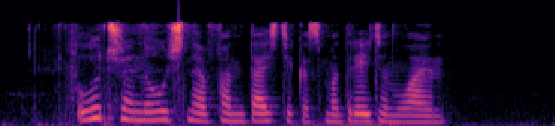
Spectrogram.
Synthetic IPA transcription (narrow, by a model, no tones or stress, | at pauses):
lˠutʂəjənɐut͡ɕnəjəfɐnt̪asʲtʲɪkəsmɐt̪ɾʲetʲonlˠajn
